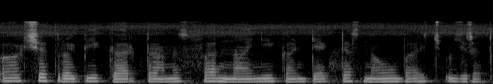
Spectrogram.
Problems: constant background noise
